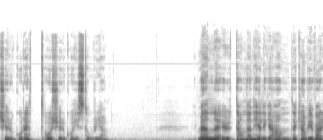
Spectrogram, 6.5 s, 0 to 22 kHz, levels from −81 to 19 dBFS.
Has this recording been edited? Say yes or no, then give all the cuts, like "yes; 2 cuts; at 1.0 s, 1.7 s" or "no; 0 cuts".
yes; 1 cut; at 3.9 s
